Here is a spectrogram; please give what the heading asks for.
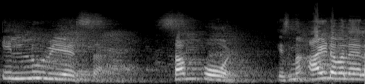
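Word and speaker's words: illuviation: direct भी कह सकते इसको आप जोन ऑफ इलविएशन या जोन ऑफ लीचिंग भी कह सकते हो नहीं b2 में जमा हो गया ना इसको बोलेंगे जोन ऑफ जमा जमावड़ा जमावड़े को बोलते हैं इलविएशन सपोट इसमें आई डबल एल आएगा स्पेलिंग में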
